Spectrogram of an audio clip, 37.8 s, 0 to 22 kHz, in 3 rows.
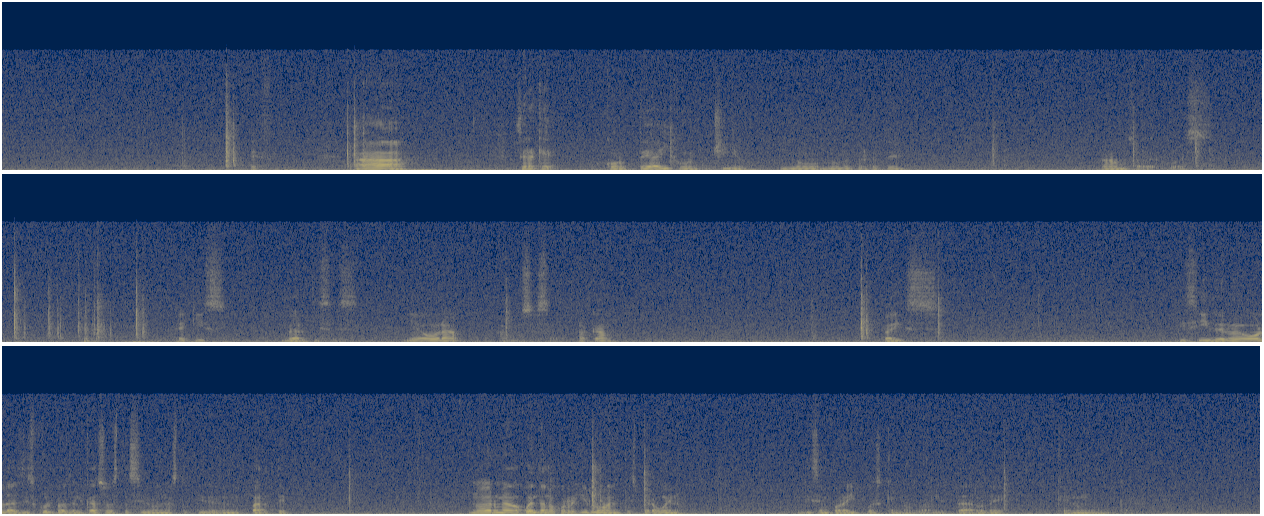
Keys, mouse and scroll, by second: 0.5 shift+right click, 1.3 shift+right click, 2.2 shift+f, 3.5 ctrl+z, 4.5 middle click, 5.7-6.3 scroll up 2, 6.8 shift+middle click, 8.2 right click, 9.1-9.4 scroll down 2, 9.9 f, 11.3-13.9 typing, 13.3 Escape, 14.6 click, 15.1-15.4 scroll down 1, 16.4-16.7 scroll up 1, 17.3 right click, 18.1 shift+right click, 19.2 shift+right click, 20.3 shift+right click, 21.2 f, 21.5 middle click, 23.8-26.7 middle drag, 28.3 shift+right click, 28.9 shift+right click, 29.7 shift+right click, 30.2 shift+right click, 31.0 shift+f, 31.7 shift+middle click, 34.3 right click, 35.4 shift+right click, 35.8 shift+middle click, 37.5 shift+right click.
